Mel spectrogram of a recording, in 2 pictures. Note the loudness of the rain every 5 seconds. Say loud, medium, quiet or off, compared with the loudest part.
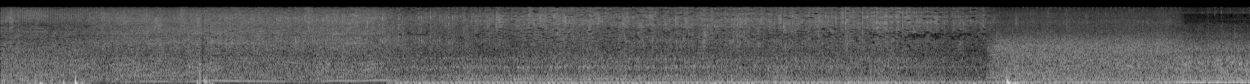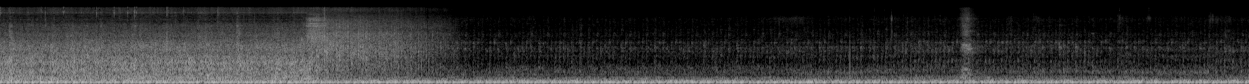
loud, loud, loud, loud, off.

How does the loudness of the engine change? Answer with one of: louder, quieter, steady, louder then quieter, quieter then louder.
steady.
